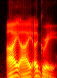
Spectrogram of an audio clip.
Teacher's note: I agree may contain a slight y connection. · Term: linking sound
